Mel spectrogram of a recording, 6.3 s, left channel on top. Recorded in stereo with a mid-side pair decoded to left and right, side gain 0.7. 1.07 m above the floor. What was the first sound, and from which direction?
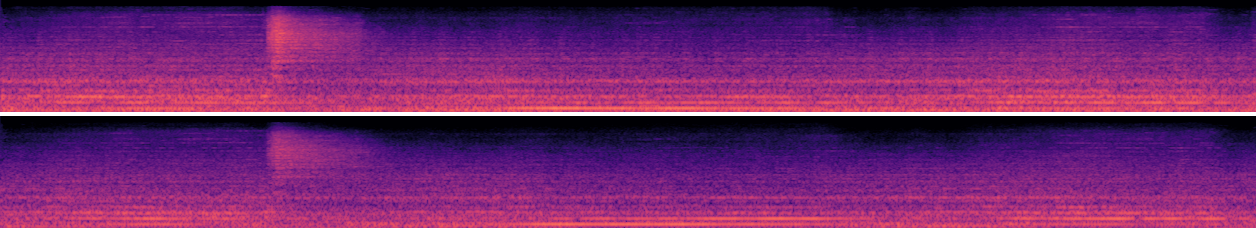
An engine running, 55° left.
